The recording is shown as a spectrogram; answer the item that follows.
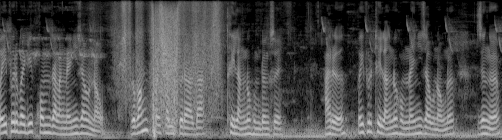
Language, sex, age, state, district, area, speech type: Bodo, male, 30-45, Assam, Baksa, urban, spontaneous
